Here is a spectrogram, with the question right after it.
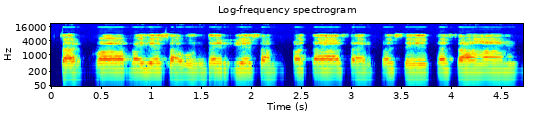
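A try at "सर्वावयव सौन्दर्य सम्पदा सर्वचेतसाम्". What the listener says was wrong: Sarva Vayava. There is one va there. Sarva Vayava.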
